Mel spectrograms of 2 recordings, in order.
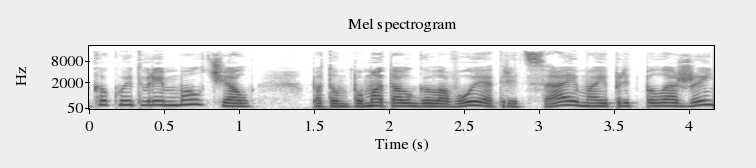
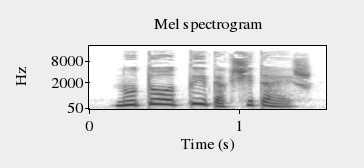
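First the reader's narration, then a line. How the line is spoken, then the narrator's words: Quiet remark. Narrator (Russian): тихо заметила я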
